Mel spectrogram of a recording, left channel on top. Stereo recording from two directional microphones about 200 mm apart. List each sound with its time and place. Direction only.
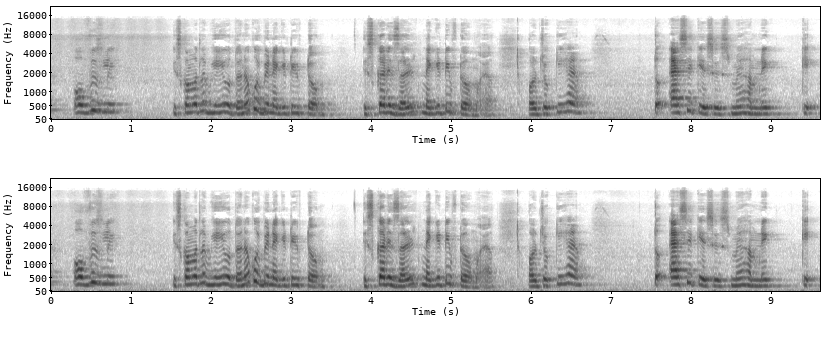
0.3 s a woman's voice: 30° right (ahead or behind)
